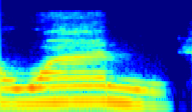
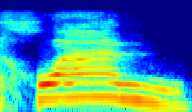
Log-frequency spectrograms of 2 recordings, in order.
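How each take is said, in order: First: "Juan" as softer American WAHN; anglicized pronunciation. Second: Said in the usual way. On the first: Shown as a demonstration. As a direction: say "Juan" with w, no Spanish j. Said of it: "no Juan". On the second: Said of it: "Se dice Juan".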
